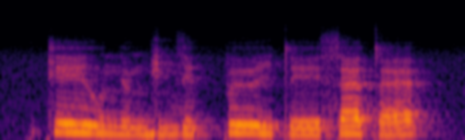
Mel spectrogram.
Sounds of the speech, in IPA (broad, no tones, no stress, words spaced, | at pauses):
keːu̯nø ŋɡinzepːøːi̯t̪eː sæt̪æ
